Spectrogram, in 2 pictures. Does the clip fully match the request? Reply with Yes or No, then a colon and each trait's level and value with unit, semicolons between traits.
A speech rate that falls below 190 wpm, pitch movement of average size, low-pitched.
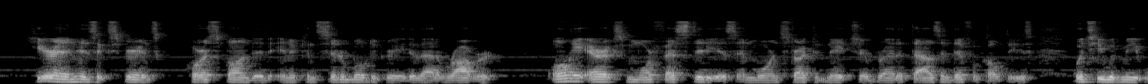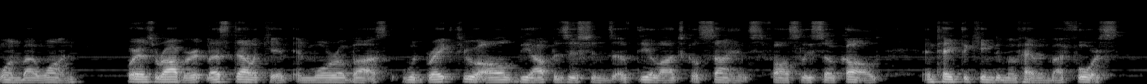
No: average, 150 wpm; narrow, 1.9 semitones; low, 105 Hz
